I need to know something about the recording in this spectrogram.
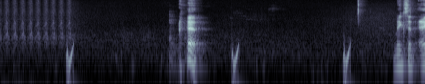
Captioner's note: coughs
